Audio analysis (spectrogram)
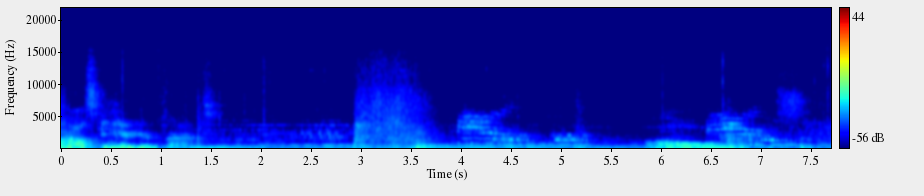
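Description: A pet cat meows insistently for food indoors, several drawn-out, wavering meows close by, mixed with a person's voice talking over and around them and a steady air-conditioner hum underneath.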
